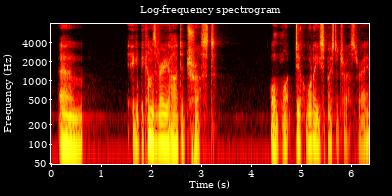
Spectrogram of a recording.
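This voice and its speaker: In a dry, close recording with no echo, a man with a very deep, low pitch speaks at a moderate pace in a monotone, flat way, leaving long, frequent pauses. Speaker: gaming content creator. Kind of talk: interview answer.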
